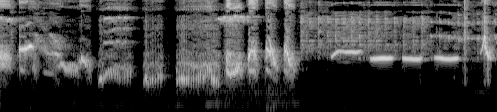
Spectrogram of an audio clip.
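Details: White-rumped shama singing, a song used to coax a silent bird into song: rich mid-pitched warbled phrases, then clear sustained whistles repeated about every half second, with sharp high chips between.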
